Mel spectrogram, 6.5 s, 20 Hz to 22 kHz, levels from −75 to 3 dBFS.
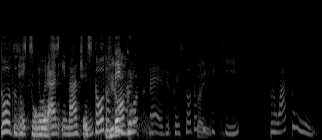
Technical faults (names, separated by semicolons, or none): echo leak; speech suppressed in double talk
